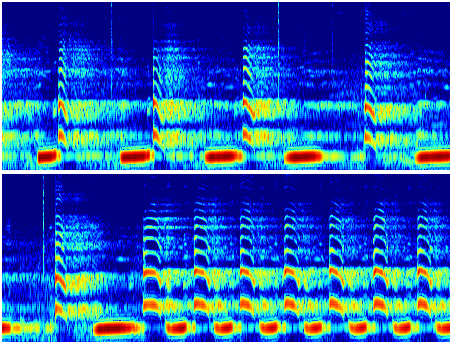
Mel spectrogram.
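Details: Siamang calling at Chiba Zoological Park in Japan, long rising hoots sounding about once a second, then a quickening series of short, bright whoops several per second, rich harmonics stacked above each note.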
